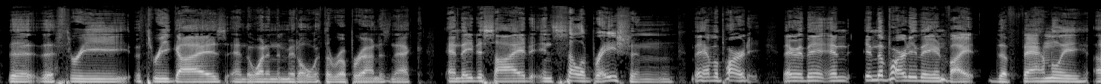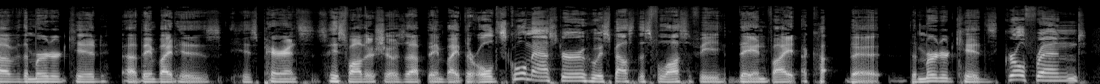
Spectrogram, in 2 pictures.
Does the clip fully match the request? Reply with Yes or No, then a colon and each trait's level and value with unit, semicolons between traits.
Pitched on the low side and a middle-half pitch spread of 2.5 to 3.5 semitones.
No: low, 130 Hz; average, 3.9 semitones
